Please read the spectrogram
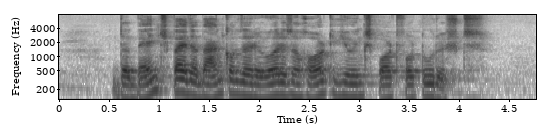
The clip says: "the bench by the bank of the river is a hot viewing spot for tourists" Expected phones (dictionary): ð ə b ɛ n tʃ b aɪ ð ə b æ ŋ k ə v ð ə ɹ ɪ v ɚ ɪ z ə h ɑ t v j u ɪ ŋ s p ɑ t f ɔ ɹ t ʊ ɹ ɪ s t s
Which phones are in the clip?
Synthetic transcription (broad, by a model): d ə b ɛ n tʃ b aɪ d ə b æ ŋ k ə v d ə ɹ ɪ v ɚ ɪ z ə h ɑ t v j u ɪ ŋ s p ɑ t f ɔ ɹ t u ɹ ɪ s t s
